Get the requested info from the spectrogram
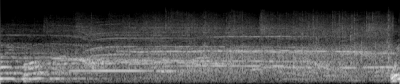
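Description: Crowd cheering, with several long held yells over the noise of the crowd.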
